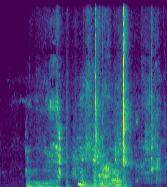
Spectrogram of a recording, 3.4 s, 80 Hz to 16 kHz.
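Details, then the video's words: Arlo, a 1.5-year-old long-haired German Shepherd, and Appa, a 2-year-old Husky, wrestling indoors: a deep, steady growl of about half a second, a short break, then a longer rougher growling grumble lasting about a second. "Arlo the German Shepherd and Appa the Husky are caught cuddling and play it off by wrestling"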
